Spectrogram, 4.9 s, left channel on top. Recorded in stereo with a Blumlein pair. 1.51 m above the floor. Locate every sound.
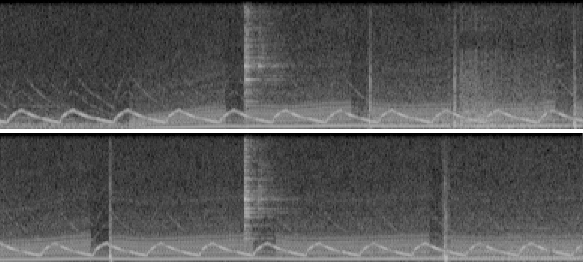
2.0 s dishes clattering: 25° right, 5 m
